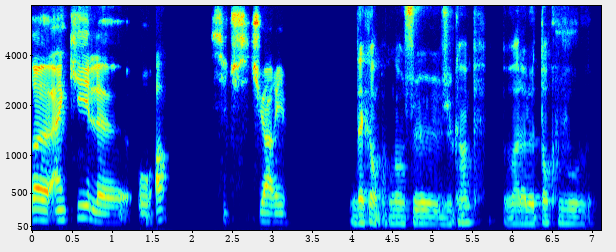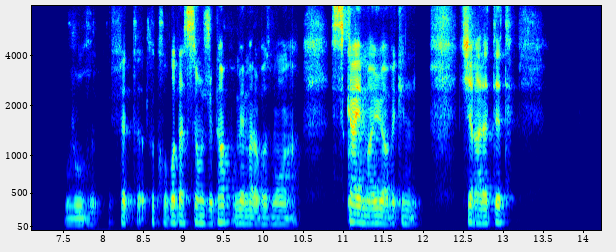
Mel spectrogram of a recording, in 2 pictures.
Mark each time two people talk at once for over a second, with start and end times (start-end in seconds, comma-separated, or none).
none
